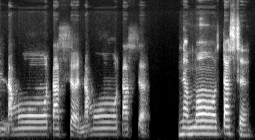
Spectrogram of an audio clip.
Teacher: In the Pali phonetics, A is a short A. There is no double M there. So we say Namo Tassa.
